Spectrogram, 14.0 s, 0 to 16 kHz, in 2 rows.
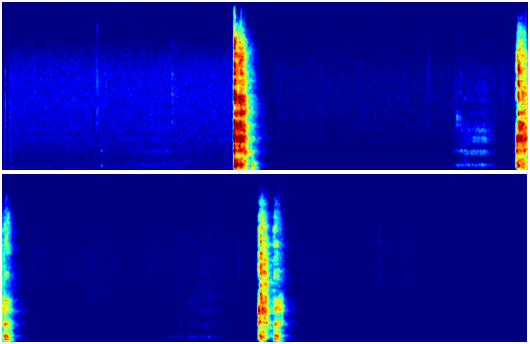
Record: {"three_cough_length": "14.0 s", "three_cough_amplitude": 32768, "three_cough_signal_mean_std_ratio": 0.15, "survey_phase": "beta (2021-08-13 to 2022-03-07)", "age": "65+", "gender": "Female", "wearing_mask": "No", "symptom_cough_any": true, "smoker_status": "Ex-smoker", "respiratory_condition_asthma": false, "respiratory_condition_other": false, "recruitment_source": "REACT", "submission_delay": "1 day", "covid_test_result": "Negative", "covid_test_method": "RT-qPCR", "influenza_a_test_result": "Negative", "influenza_b_test_result": "Negative"}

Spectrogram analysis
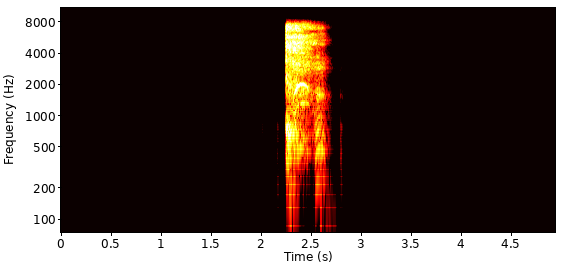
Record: {"cough_length": "4.9 s", "cough_amplitude": 26948, "cough_signal_mean_std_ratio": 0.19, "survey_phase": "beta (2021-08-13 to 2022-03-07)", "age": "45-64", "gender": "Female", "wearing_mask": "No", "symptom_none": true, "smoker_status": "Never smoked", "respiratory_condition_asthma": false, "respiratory_condition_other": false, "recruitment_source": "REACT", "submission_delay": "2 days", "covid_test_result": "Negative", "covid_test_method": "RT-qPCR"}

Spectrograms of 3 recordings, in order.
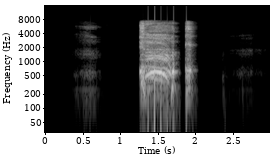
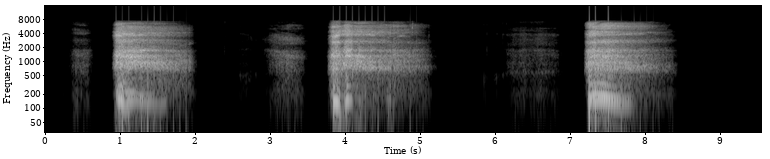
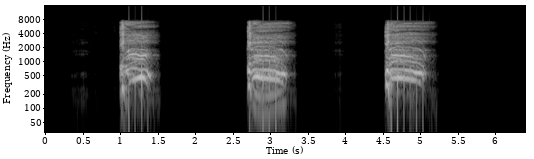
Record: {"cough_length": "3.0 s", "cough_amplitude": 32768, "cough_signal_mean_std_ratio": 0.36, "exhalation_length": "9.6 s", "exhalation_amplitude": 31261, "exhalation_signal_mean_std_ratio": 0.4, "three_cough_length": "6.4 s", "three_cough_amplitude": 28716, "three_cough_signal_mean_std_ratio": 0.41, "survey_phase": "beta (2021-08-13 to 2022-03-07)", "age": "45-64", "gender": "Female", "wearing_mask": "No", "symptom_cough_any": true, "symptom_runny_or_blocked_nose": true, "symptom_sore_throat": true, "symptom_abdominal_pain": true, "symptom_fatigue": true, "symptom_fever_high_temperature": true, "symptom_headache": true, "symptom_other": true, "symptom_onset": "4 days", "smoker_status": "Ex-smoker", "respiratory_condition_asthma": false, "respiratory_condition_other": false, "recruitment_source": "Test and Trace", "submission_delay": "2 days", "covid_test_result": "Positive", "covid_test_method": "ePCR"}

